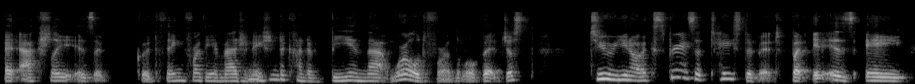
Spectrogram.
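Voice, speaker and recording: Female podcast co-host, lowish pitch. Informal explainer, conversational but bookish. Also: moderate pace, gravelly. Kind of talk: literary discussion, casual with quoted passages.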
